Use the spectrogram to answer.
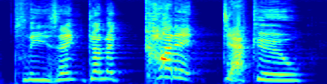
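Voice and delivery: loud, high angry outburst; furious character shout; crackling anger. A narrator's reading. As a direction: explode at someone who won't be believed. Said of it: "Kacchan's voice crackled through the air".

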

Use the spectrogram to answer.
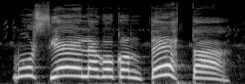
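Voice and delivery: drawn-out high shout; shouting together. Acted. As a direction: yell at the stubborn bat.

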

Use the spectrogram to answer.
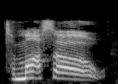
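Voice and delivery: drawn-out call. Real, not acted. Calling out wrestler's name.

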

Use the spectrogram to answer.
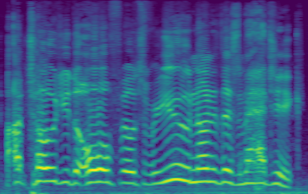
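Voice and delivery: a son mimicking his disappointed dad, loud and high; mock dad scolding. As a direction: bark at your son like a fed-up dad. Voicing dad scolding him.

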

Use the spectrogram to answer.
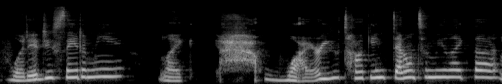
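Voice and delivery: high, incredulous question rising at the end; hurt disbelief. Retold or imitated. Woman recalling her reaction to his insults, high and incredulous. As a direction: pitch it up high, stunned at being talked down to.

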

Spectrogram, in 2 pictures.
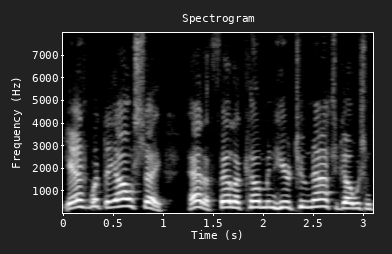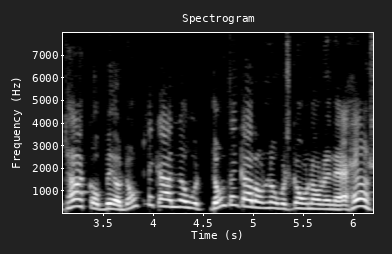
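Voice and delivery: high, knowing put-on voice; nosy neighbor voice. Neighbor tells driver of Taco Bell visitor, high knowing imitation. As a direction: imitate the neighbor airing his suspicions. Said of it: "He goes".

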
